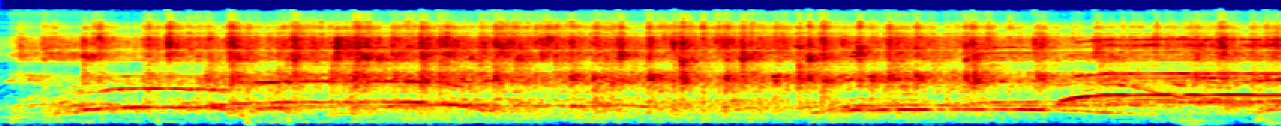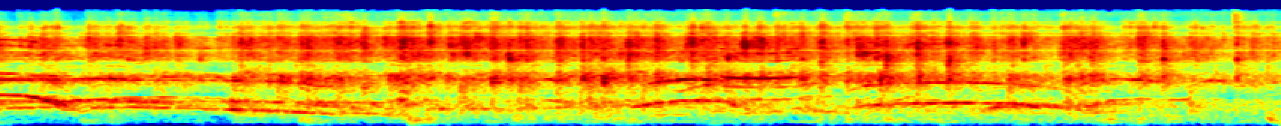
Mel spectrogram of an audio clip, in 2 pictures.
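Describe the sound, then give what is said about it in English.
A crowd at Barnes & Noble Union Square applauds and cheers as authors Christine Pride and Jo Piazza are welcomed: dense clapping holding steady and loud throughout, with scattered whoops and rising shouts from many voices layered on top. “Barnes & Noble Union Square, please give a warm welcome to Christine Pride, Jo Piazza, and Miwa Messer.”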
